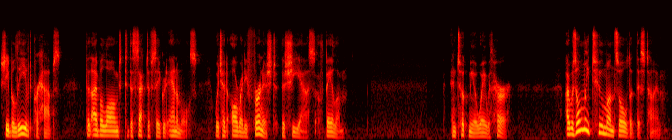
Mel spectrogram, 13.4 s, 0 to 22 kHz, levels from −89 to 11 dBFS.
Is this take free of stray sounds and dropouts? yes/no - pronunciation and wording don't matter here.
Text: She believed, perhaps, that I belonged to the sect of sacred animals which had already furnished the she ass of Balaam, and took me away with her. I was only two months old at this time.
yes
